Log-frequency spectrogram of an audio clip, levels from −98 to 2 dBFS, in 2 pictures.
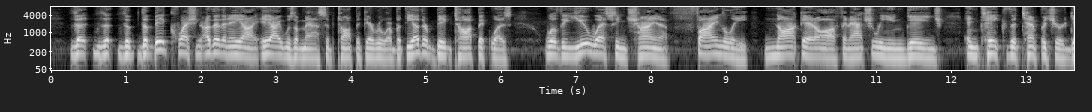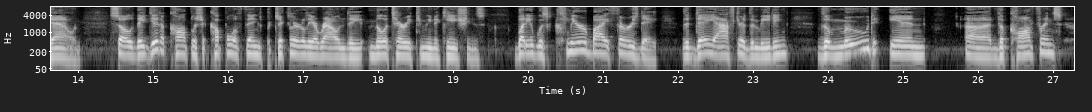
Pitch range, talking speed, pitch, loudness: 135-165 Hz, 150 wpm, 150 Hz, -19 LUFS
